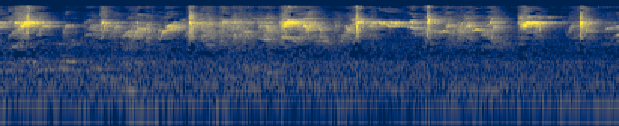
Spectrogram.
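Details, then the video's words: Dawn playback to encourage caged birds to sing: crisp high chirps sound roughly every half second, linked by fast twittering trills in a steady rhythm. "Bật Tiếng Chim Này Lên Vào Sáng Sớm Chim Của Bạn Sẽ Hót Ngay"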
